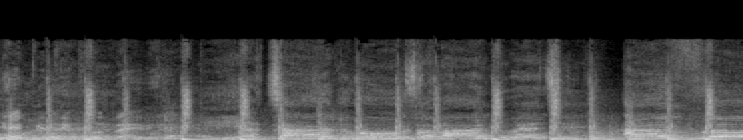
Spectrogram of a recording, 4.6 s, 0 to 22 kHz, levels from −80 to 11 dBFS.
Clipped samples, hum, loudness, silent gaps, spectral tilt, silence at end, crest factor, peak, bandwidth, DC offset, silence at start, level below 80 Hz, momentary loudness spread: under 0.1%; none; -13 LUFS; none; -4.5 dB/octave; 0 s; 12 dB; 0 dBFS; 16.5 kHz; under 0.1%; 0 s; -22 dBFS; 5 LU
